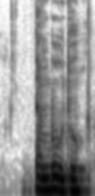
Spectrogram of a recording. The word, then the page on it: tambutu: Calabrese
